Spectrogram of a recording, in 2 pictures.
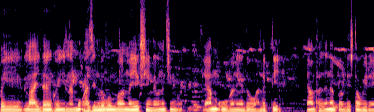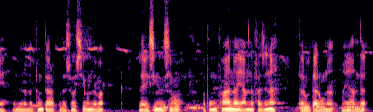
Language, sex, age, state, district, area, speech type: Manipuri, male, 18-30, Manipur, Tengnoupal, rural, spontaneous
